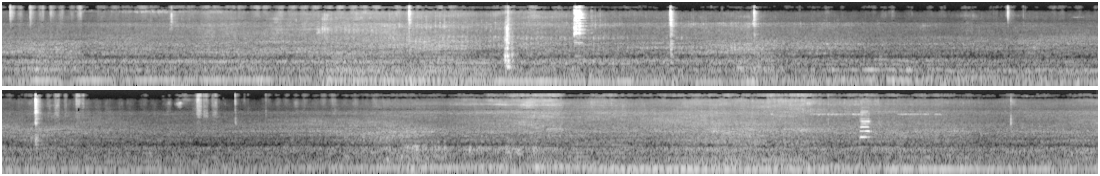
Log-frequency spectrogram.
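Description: Steady low rumble of city street traffic, growing louder in the last third, with a few sharp clicks and taps about a quarter of the way in.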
